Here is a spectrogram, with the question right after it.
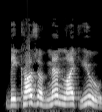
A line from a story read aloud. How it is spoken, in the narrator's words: he shouted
